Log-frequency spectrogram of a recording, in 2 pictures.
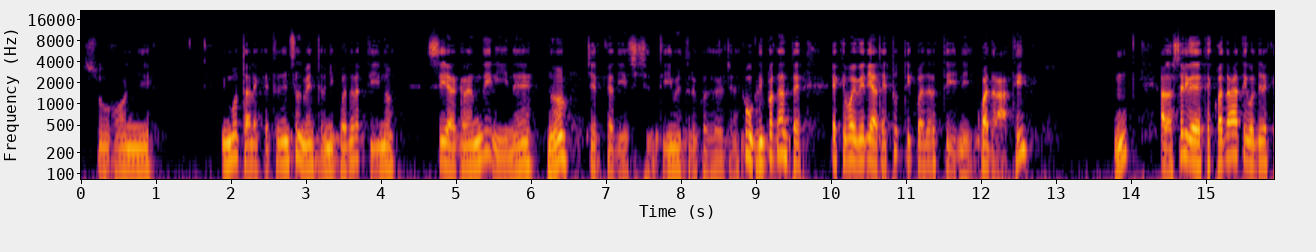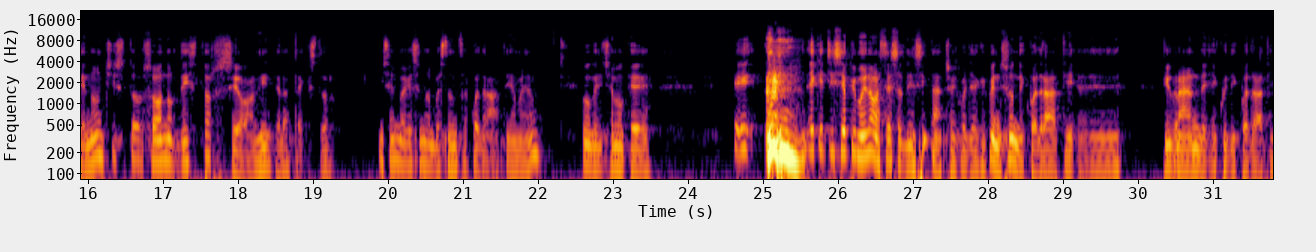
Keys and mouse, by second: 20.6-22.4 middle drag.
